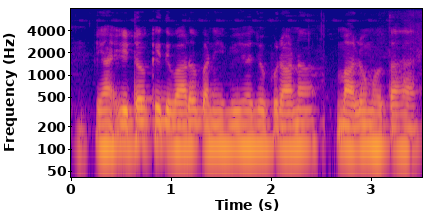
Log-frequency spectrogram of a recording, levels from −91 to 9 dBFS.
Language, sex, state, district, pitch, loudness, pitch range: Hindi, male, Bihar, Muzaffarpur, 110 Hz, -22 LUFS, 105-110 Hz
